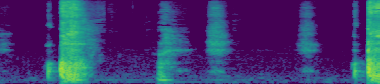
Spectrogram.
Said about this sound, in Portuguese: e também acho que eu vou espirrar.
